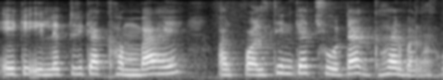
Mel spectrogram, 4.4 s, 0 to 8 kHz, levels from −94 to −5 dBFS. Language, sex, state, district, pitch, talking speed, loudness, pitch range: Hindi, female, Gujarat, Valsad, 225 Hz, 175 wpm, -15 LUFS, 210-245 Hz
